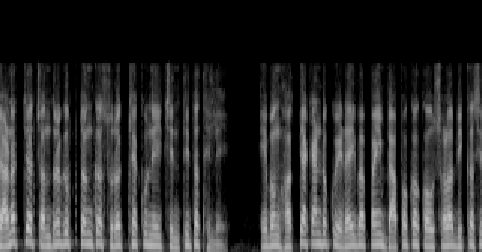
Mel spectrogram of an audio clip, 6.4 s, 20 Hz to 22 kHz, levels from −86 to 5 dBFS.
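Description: From 0.45 s to 1.73 s, a galloping dit-dit-dit of short buzzes at about 217 Hz sits well beneath the speech. These are GSM signalling bursts: a nearby 2G phone sends short groups of radio bursts, and the audio circuitry rectifies them into audible pulses.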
